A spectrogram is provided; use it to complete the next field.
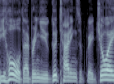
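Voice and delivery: ordinary talk, nothing marked

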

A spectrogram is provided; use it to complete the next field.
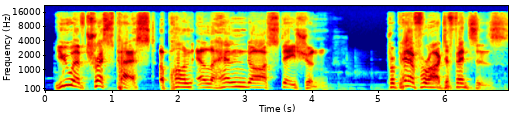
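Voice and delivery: loud, slow, booming, authoritarian delivery. Narrator voicing a figure covered in vine armor: loud booming authoritarian voice. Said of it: "speaks out in this loud authoritarian voice that he's able to boom out".

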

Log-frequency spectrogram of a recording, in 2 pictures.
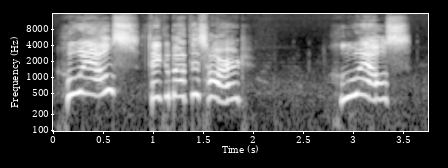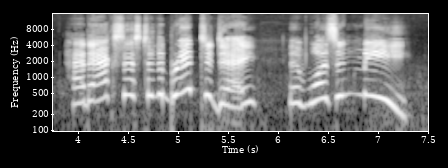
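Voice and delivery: exasperated, put-upon gnome voice, prodding and accusing. Voicing the gnome baker questioning a player: gnome baker character voice. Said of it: "So you go in there and you see a gnome with a makeshift cast on one foot. / So you go in there and you see a gnome with a makeshift cast on one foot. Has obviously been crying all day. Little red scra".

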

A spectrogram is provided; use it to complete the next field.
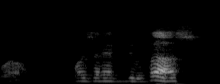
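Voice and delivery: put-on snide, snarky, sarcastic tone with swoops. Retelling own reply to a coworker about a caller: imitating own snarky tone. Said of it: "in my normal snarky tone".

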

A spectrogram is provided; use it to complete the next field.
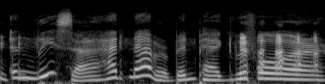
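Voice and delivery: fairy tale storybook narrator voice. Imitating the other speaker telling a story, fairy tale voice. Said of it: "your fairy tale voice".

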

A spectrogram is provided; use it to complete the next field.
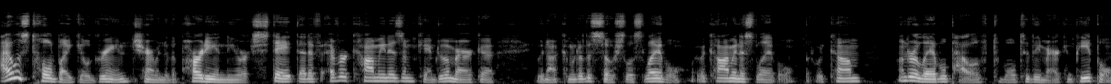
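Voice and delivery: ordinary talk, nothing marked

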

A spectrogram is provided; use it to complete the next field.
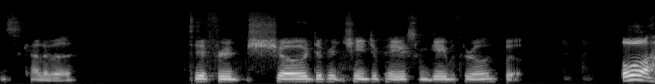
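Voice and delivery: yawning mid-sentence while talking. Speaker chatting with others about a TV show, yawning while talking. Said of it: "sorry, yawning".

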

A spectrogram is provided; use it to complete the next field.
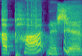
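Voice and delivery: put-on old-fashioned movie-style South Carolina Southern accent. Echoing a co-host's word back at them; mock South Carolina accent. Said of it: "You just sound like you're from like South Carolina".

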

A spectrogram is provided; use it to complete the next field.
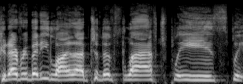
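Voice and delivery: shrill, very high, impatient yell. Speaker imitates staff who kept yelling at the group through masks. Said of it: "yelling at us like through masks".

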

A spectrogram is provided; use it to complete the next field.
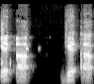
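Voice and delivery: ordinary talk, nothing marked

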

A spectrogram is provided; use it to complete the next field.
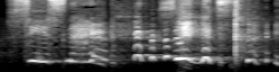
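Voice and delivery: very high, stretched-out, drawn-out yell. Retelling a swim when people spotted a sea snake: imitating people yelling. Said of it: "then they start yelling".

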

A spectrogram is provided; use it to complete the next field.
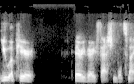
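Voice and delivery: creepy, unsettling delivery. Showing how a compliment can come out the wrong way, creepy delivery. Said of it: "you could say that in a really, really creepy way. If you say it the wrong way".

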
